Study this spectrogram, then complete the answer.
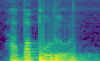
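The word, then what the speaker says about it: Abaporu: Qual é a pronúncia correta da obra principal dela, a mais conhecida? É Abaporo ou Abapuru? Abapuru.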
